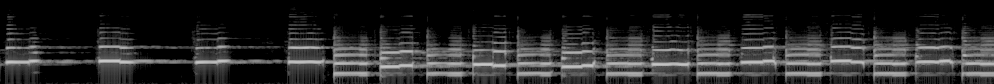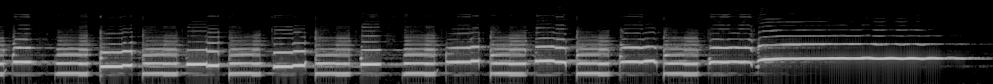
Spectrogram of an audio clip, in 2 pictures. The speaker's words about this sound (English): eerie-sounding, hoarse and hollow split tones. Two notes sounded at once through tricky fingerings and precise breath control. Often he'll volley between pure tones and split ones for self-contained call and response.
